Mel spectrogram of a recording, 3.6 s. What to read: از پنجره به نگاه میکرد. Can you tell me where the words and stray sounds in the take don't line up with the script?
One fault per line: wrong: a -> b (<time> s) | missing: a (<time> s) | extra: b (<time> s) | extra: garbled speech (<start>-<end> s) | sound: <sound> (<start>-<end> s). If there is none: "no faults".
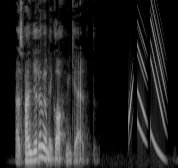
sound: chirp (2.6-3.4 s)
